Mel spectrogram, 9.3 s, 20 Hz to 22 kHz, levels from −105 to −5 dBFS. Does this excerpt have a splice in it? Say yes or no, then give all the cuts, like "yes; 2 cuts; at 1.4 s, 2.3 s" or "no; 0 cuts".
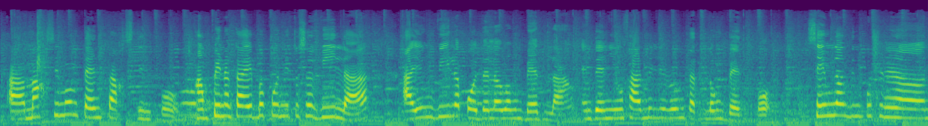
no; 0 cuts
